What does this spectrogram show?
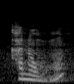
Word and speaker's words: ขนม: กำกับ อยู่ เพราะ ฉะนั้น ให้ หนู ออก เสียง อะ เพียง แค่ ครึ่ง เสียง นะ คะ คือ ขนม อย่าง นี้ นะ คะ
